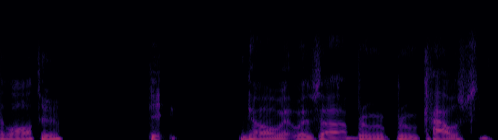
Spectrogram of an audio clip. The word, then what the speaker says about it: Bruschi: No, it was Brewhouse. How do you say Teddy Bruschi? Teddy Bruschi.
